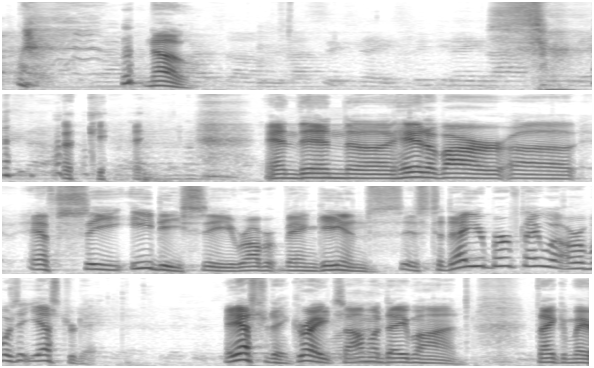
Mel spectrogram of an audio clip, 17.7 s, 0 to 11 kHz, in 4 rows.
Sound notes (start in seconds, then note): 4.0 laughter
